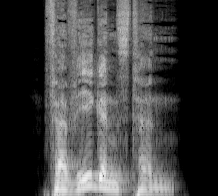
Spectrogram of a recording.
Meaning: 1. superlative degree of verwegen 2. inflection of verwegen: strong genitive masculine/neuter singular superlative degree
- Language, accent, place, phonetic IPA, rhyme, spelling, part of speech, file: German, Germany, Berlin, [fɛɐ̯ˈveːɡn̩stən], -eːɡn̩stən, verwegensten, adjective, De-verwegensten.ogg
